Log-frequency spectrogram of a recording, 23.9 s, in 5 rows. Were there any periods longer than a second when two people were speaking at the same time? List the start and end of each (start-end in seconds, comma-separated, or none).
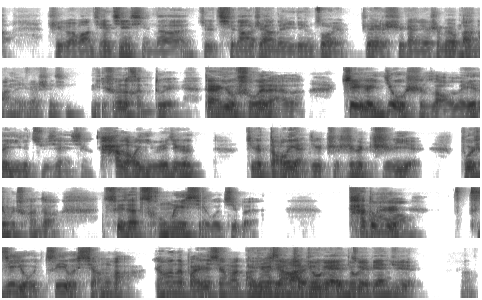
21.5-22.9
